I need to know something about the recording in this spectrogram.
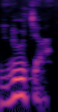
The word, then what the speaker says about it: yuj: Actually, the Sanskrit word is called yuja. Y u ji.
